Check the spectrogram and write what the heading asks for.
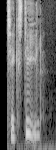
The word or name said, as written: tekstil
